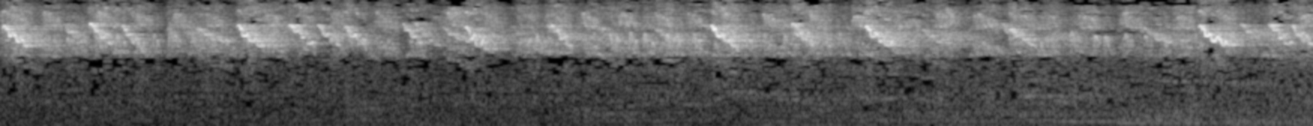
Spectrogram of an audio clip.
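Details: Male lemon-bellied white-eye, Lombok, calling 'ciak ciak' as a lure for birds that refuse to sing; a dense, steady stream of high twittering chirps with louder accents every second or so.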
